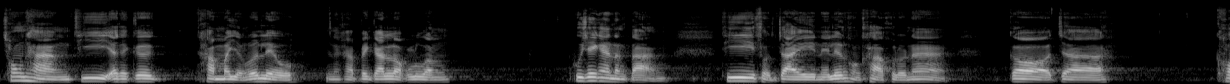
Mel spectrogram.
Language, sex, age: Thai, male, 20-39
